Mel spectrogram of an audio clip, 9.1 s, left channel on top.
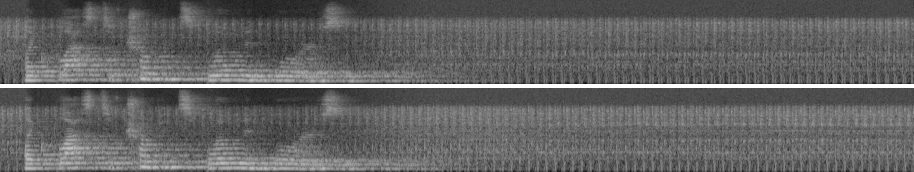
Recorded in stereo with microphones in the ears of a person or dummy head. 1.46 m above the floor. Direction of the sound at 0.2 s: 85° right.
